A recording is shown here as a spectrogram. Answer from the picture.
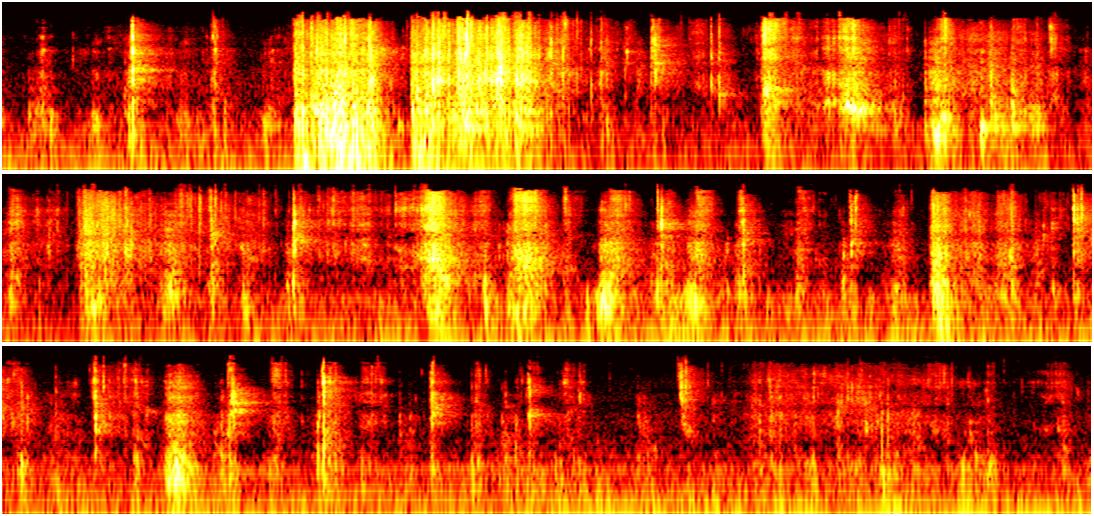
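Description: A person crunching and chewing Tom's Hot Fries, crunchy corn snack sticks, with a loud stretch of crunching about two seconds in, then a steady run of smaller crunches and chews.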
